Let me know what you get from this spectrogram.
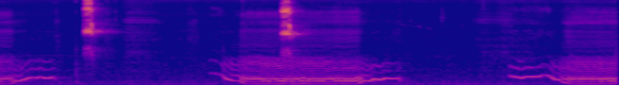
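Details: Dog grumbling at a tablet mouse game for cats, disliking its squeaks and not chasing the on-screen mice. Three drawn-out moaning whines, each rising at the start and bending at the end, separated by short gaps, with brief high game squeaks.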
